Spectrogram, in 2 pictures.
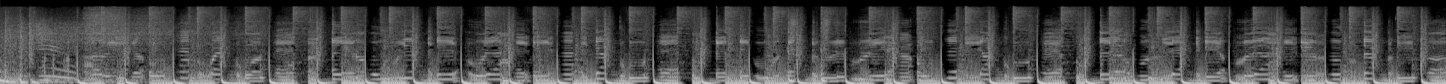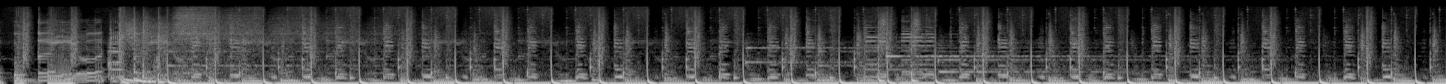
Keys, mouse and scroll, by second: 0.2 e, 1.6-2.8 middle drag, 2.8 click, 3.2 middle click, 4.1 l, 4.8 KP_1, 5.6-6.8 scroll up 1, 6.8 s, 10.8-13.3 middle drag, 13.3 s, 14.8 KP_7, 15.7-16.6 scroll down 2, 16.6 ctrl+KP_4, 17.8 g, 20.5-23.6 middle drag, 23.9 KP_1, 24.6 click, 25.1-26.3 scroll up 1, 26.3 shift+d, 27.7 s.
